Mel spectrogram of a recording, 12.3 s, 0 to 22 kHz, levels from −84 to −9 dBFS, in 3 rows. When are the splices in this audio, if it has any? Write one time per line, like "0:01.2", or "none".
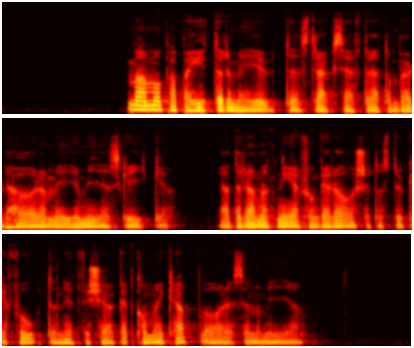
none

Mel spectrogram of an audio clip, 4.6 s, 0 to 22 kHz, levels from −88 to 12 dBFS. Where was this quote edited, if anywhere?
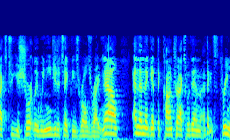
0:02.6

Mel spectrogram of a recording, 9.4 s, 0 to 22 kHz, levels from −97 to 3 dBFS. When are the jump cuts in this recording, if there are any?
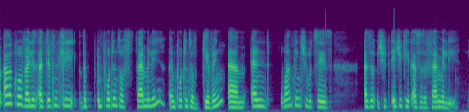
0:04.5

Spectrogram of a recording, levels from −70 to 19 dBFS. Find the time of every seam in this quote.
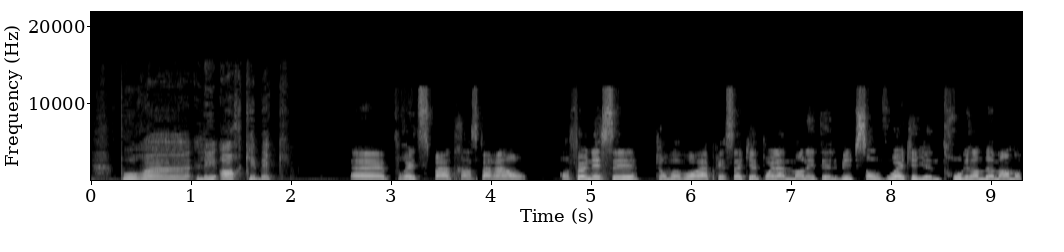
0:02.5

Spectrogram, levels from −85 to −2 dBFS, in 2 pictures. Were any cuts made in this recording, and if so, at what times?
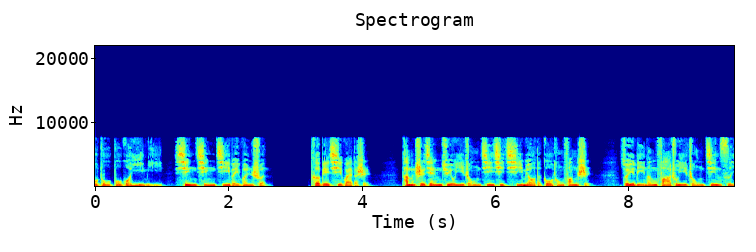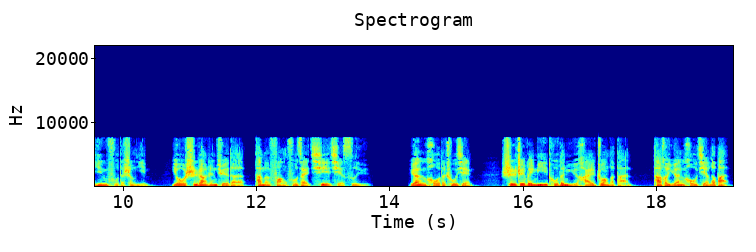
none

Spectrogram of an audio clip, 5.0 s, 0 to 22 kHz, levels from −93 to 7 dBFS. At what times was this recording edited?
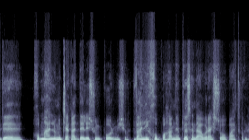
0:02.6

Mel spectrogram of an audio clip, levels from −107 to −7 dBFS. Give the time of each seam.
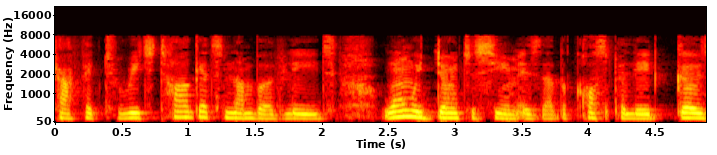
none

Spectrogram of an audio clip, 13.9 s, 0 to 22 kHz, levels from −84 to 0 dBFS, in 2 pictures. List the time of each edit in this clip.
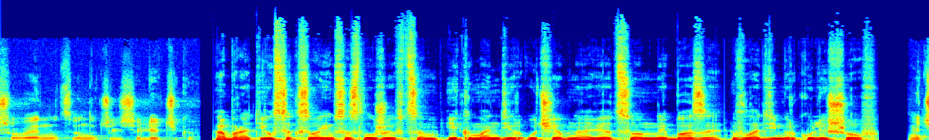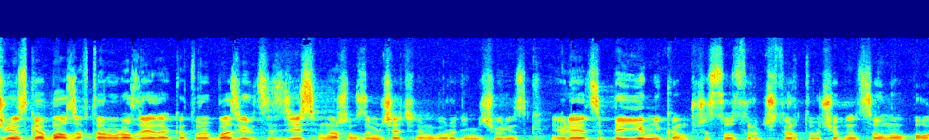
0:01.5

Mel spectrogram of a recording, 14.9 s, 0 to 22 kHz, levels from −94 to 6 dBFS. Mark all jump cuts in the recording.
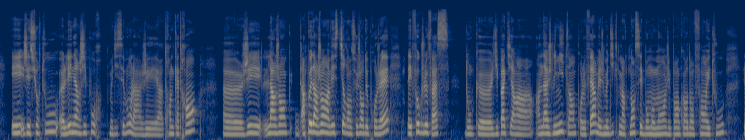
none

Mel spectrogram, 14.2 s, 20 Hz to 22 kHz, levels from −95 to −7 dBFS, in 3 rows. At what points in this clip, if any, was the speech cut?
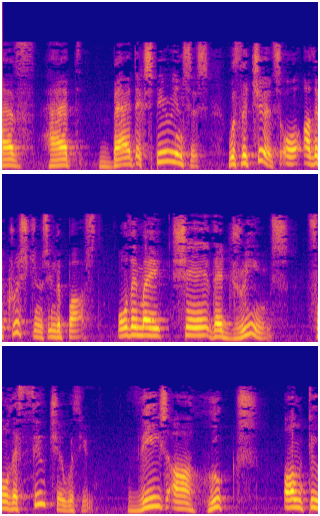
0:07.2

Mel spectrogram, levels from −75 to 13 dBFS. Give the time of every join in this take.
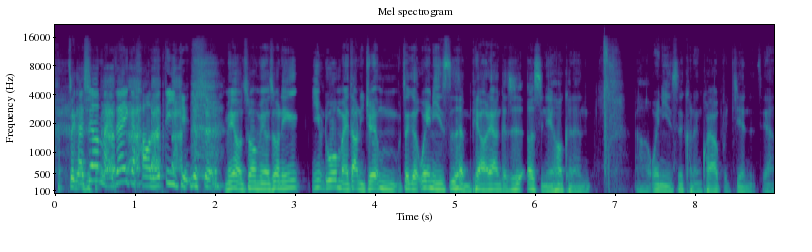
none

